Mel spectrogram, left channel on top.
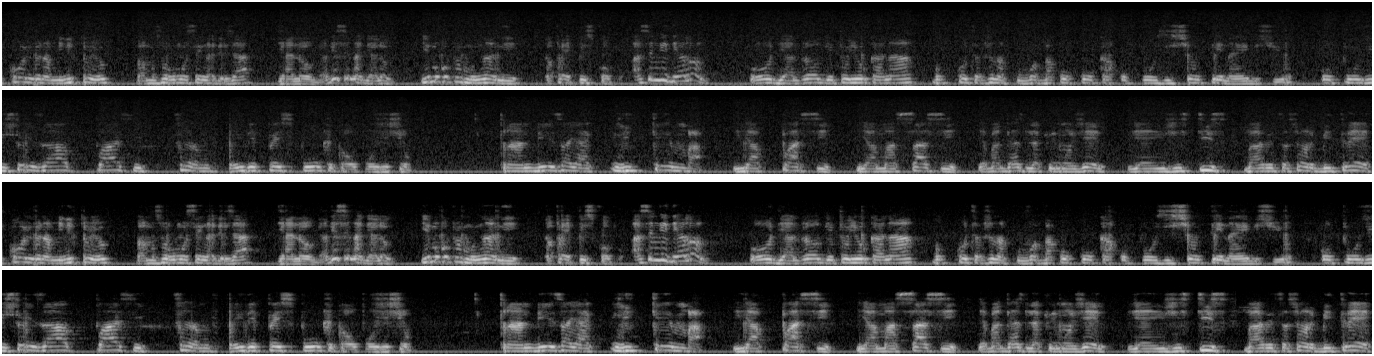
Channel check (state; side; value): normal; both; correlation 0.80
